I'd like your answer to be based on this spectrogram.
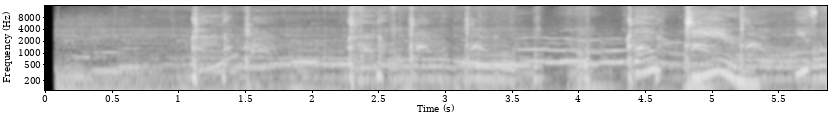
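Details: Several short, sharp acted coughs over steady background music in an advertisement for herbal cough syrup; a simulated cough.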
